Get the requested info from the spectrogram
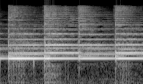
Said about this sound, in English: Five bell salute to Mr. ….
